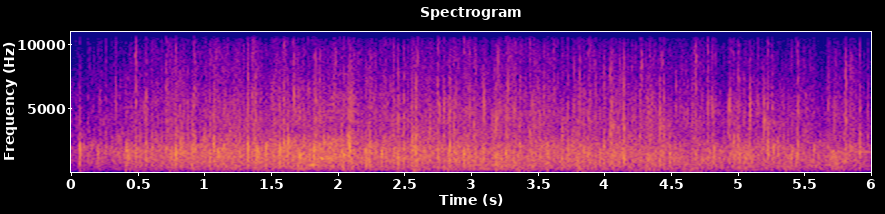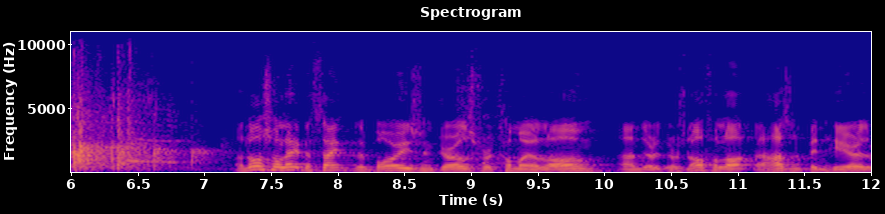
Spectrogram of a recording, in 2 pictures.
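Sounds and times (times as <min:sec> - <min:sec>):
audience applause: 0:00.0 - 0:07.0
speech: 0:07.4 - 0:11.9.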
